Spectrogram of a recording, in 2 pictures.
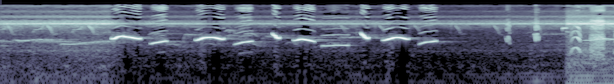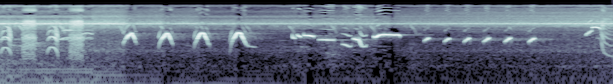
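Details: Black-throated laughingthrush in forest-style song, used to shape the voices of wild-caught and young birds: long bursts of varied whistled, slurred notes, a noisy patch partway through, then rapid rising whistles and quick chips; a continuous high whine underneath.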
